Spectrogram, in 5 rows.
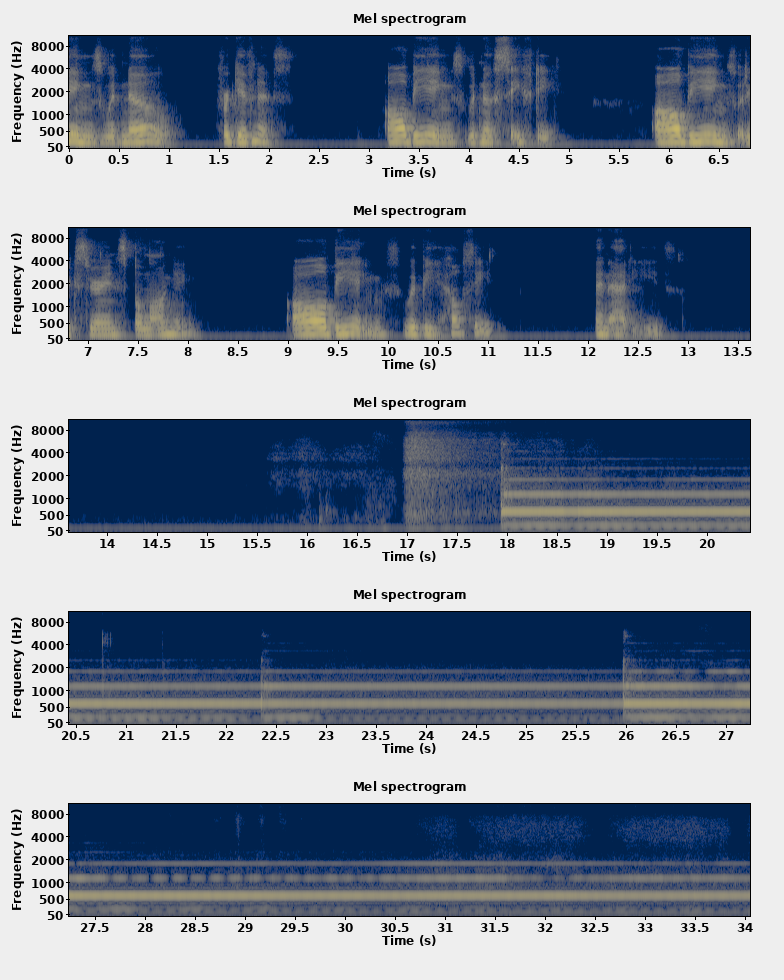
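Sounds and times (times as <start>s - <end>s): meditation bell ringing: 18.0s - 34.0s.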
